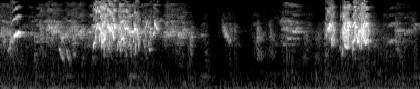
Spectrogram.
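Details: A group of captive lovebirds eating a morning meal of kale, corn, sprouts and seed mix makes shrill chattering chirps, with two loud, dense bursts separated by softer, broken notes.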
